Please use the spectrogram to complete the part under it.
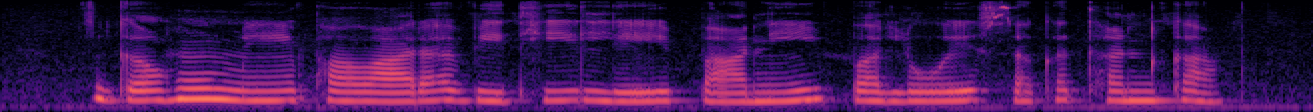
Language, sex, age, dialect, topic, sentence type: Chhattisgarhi, female, 25-30, Northern/Bhandar, agriculture, question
